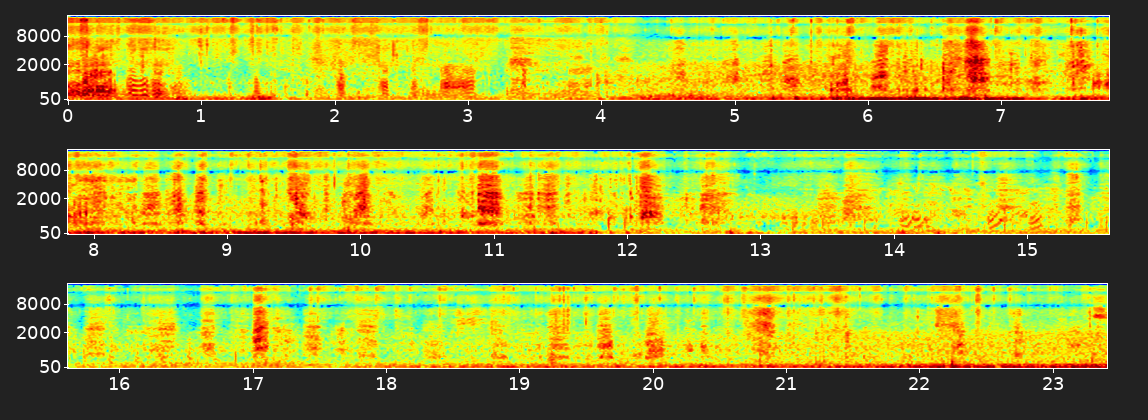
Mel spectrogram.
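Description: American bully dogs, an adult and a puppy, whimper, yip and bark on and off throughout, moderately close, with a steady low rumble underneath.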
